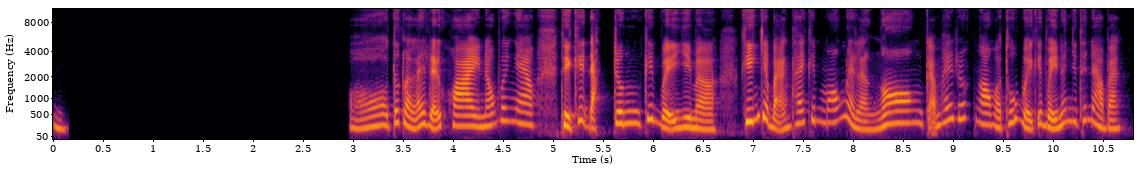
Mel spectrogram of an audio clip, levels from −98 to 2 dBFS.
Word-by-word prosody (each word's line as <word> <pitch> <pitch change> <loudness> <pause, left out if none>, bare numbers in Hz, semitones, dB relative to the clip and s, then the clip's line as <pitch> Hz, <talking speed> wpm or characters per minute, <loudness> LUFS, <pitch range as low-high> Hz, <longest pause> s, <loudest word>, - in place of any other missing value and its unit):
Ừm. 190 -5 -7 2.8
Ồ, 210 +5 -3
tức 300 -1 -1
là 245 - +3
lấy 225 +7 0
rễ 200 - +4
khoai 235 -2 +4
nấu 235 +3 -1
với 345 +4 -6
ngao. 285 -5 -2 0.3
Thì 240 -3 +7
cái 350 - -2
đặc - - +2
trưng, 290 0 +1
cái 380 +6 0
vị 170 - +4
gì 210 0 +2
mà 170 -4 0 0.2
khiến 325 +1 +5
cho 420 - +5
bạn 195 - -1
thấy 285 +5 -3
cái 350 +2 -8
món 315 +4 -5
này - - -1
là 175 -4 -3
ngon, 285 - +1
cảm 245 - -3
thấy 340 +6 -2
rất 395 0 -7
ngon 270 -4 0
và 205 - -1
thú 295 - -3
vị, - - +1
cái 275 - -4
vị 200 -7 +2
nó 245 +8 -2
như 330 0 -7
thế 355 - -9
nào 310 - -2
bạn? 185 -1 -3
270 Hz, 230 wpm, -23 LUFS, 210-310 Hz, 2.8 s, Thì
